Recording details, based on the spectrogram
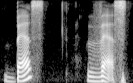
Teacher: So hold the final T because you won't hear it. You'll just put your tongue in the T position.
